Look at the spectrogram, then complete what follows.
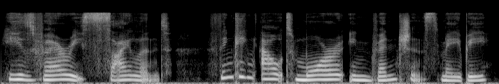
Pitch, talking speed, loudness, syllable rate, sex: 220 Hz, 95 wpm, -16 LUFS, 3.2 syllables/s, female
